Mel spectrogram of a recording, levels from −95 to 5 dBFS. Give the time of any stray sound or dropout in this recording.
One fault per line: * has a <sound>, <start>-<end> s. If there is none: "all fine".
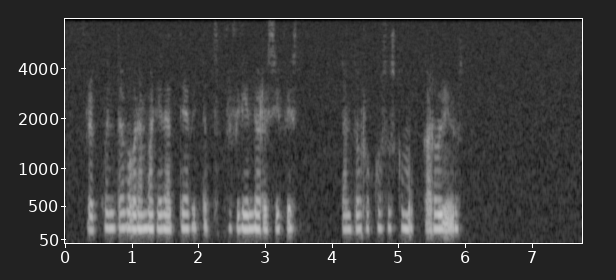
all fine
